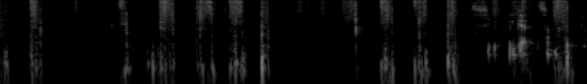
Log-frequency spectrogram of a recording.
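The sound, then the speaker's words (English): A deck of tarot cards is given a last shuffle during a card reading, a series of quick, crisp riffling bursts and soft card slaps in an irregular rhythm, with no voices. “All right, last shuffle.”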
